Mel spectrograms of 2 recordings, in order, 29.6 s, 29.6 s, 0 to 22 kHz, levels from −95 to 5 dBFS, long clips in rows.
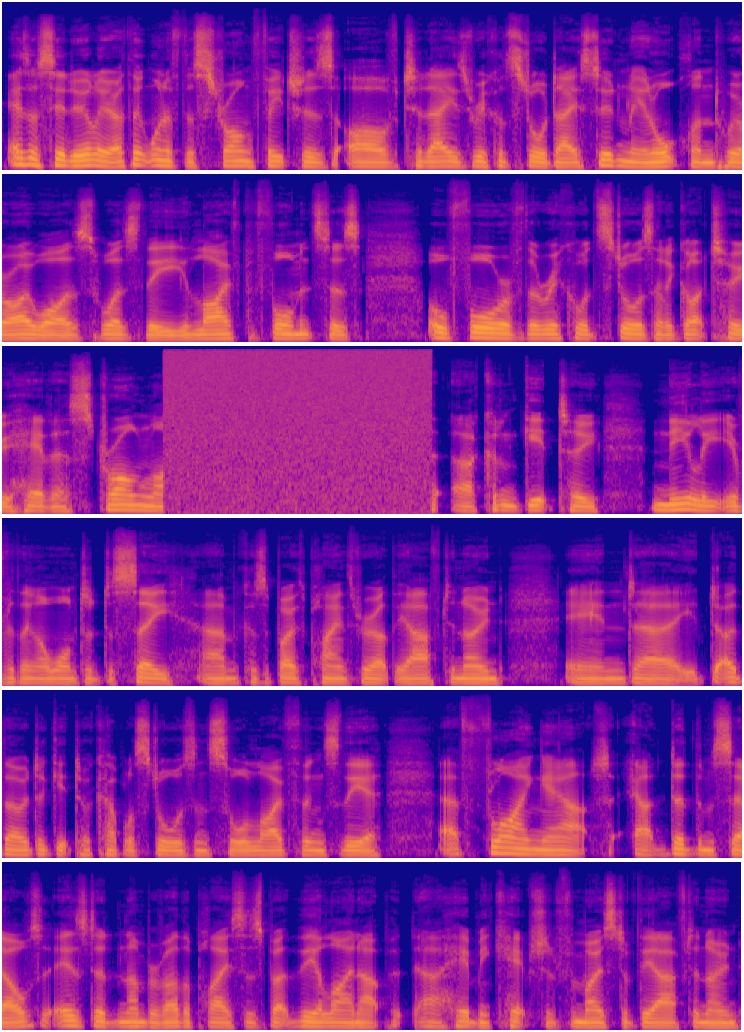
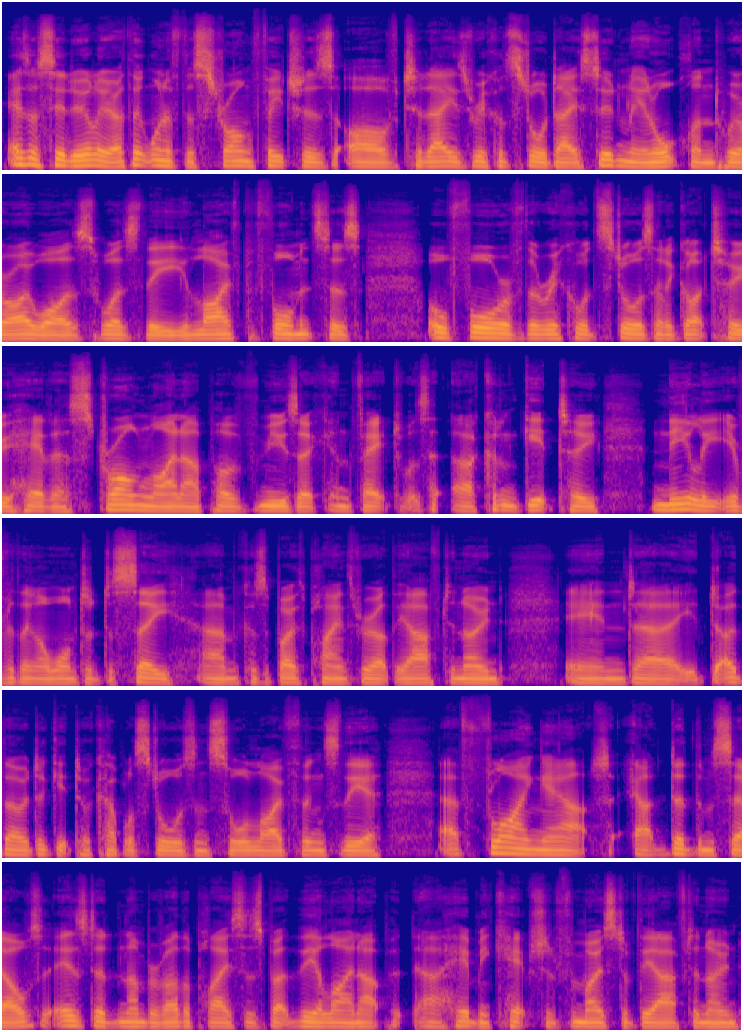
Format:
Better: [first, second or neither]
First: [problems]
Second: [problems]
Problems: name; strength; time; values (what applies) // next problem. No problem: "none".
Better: second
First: audio cutting out; filled with static; at 11 s for 2 s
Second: none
